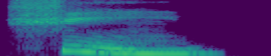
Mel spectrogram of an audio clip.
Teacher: Sheen is going to be pronounced from the middle of our tongue.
